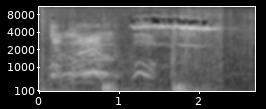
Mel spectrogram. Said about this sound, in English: Members of Bravo Company of the 634th Brigade Support Battalion leave Tommy Stewart Field as fireworks go off in their honor.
